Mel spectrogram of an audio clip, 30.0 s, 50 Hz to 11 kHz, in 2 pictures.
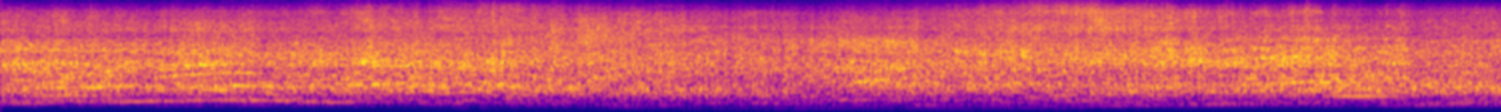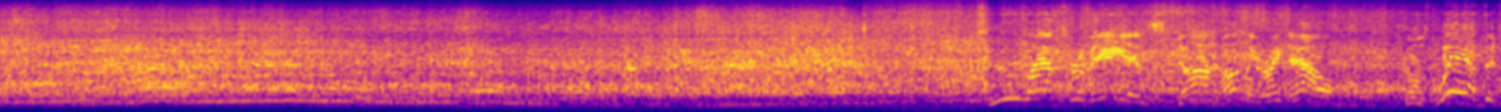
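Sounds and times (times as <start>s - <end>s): race car engines: 0.0s - 30.0s.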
